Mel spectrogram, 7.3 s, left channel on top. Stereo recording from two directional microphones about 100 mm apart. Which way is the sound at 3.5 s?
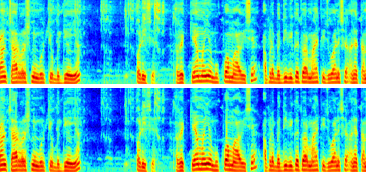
50° right (ahead or behind).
